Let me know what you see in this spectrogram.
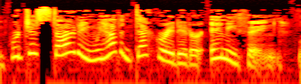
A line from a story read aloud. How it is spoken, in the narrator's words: Sammy shouts from the other side of the kitchen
